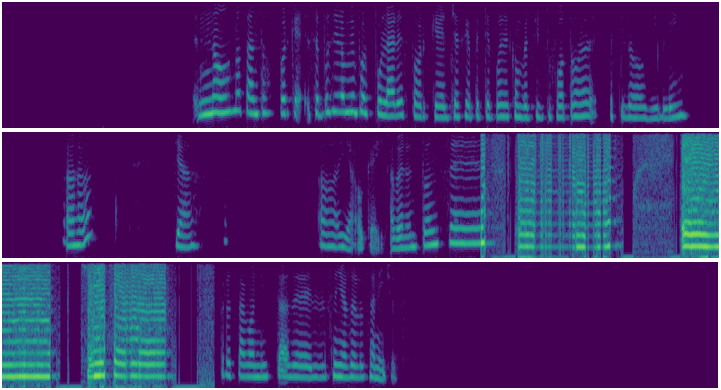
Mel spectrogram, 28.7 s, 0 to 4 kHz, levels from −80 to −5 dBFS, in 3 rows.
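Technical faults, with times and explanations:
15.95–21.95 s, mu-law and A-law mixed up: for these six seconds the telephone-band speech, A-law coded like the rest of the clip, is decoded as mu-law, so every 8-bit code maps to the wrong level. Loud and soft parts come out scrambled, giving a harsh, grainy distortion, and pauses fill with hiss because the quietest codes land well above silence. Unlike clipping, the damage reaches quiet passages too, and it stops abruptly at 21.95 s.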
